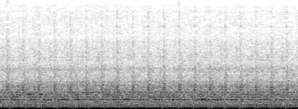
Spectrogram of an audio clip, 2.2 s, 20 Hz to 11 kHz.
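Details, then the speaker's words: 1955 Oldsmobile Super 88, 324 4-barrel Rocket V8 with Hydramatic automatic, being revived; starts without pumping the gas and settles to a steady, even idle with a smooth low burble and no misses. "That was way, way better than it was. I didn't even pump the gas. That's crazy. So, it is running."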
